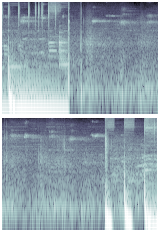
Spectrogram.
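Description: Background music with a heavy bass beat that cuts out suddenly about a second and a half in, leaving a quieter stretch of room sound. Near the end, two loud sharp basketball bounces on a hardwood gym floor, about half a second apart.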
